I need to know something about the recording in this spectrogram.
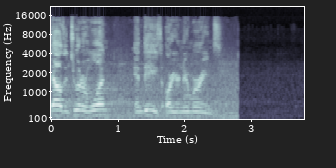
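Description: A man speaks firmly and clearly, close by.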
